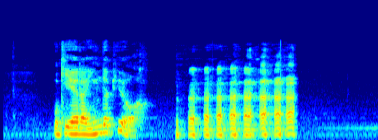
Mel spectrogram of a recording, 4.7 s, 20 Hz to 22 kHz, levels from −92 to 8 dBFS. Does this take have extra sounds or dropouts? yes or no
yes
